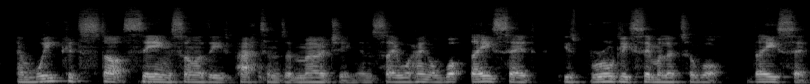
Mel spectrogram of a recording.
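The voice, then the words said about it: British accent. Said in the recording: “As you may detect from our accents, I'm based in the UK”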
